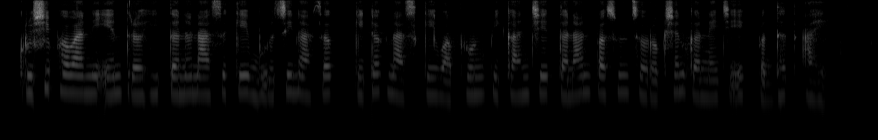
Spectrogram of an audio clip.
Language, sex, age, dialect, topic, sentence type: Marathi, female, 36-40, Varhadi, agriculture, statement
